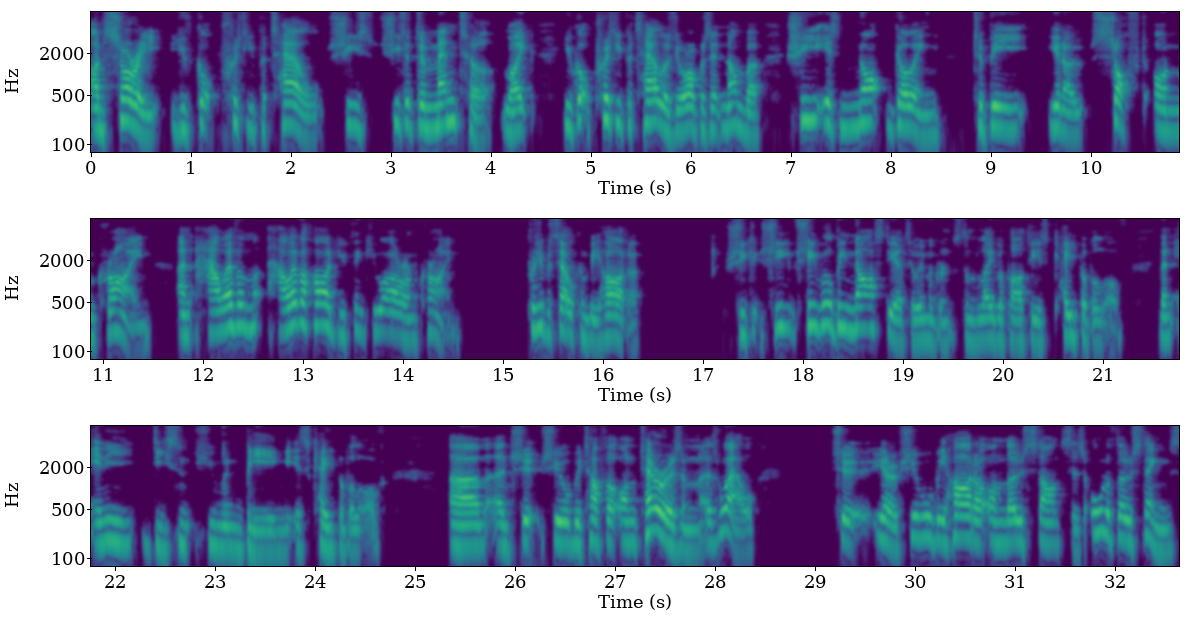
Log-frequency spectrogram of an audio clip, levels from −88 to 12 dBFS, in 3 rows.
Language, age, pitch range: English, 20-39, 150-195 Hz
